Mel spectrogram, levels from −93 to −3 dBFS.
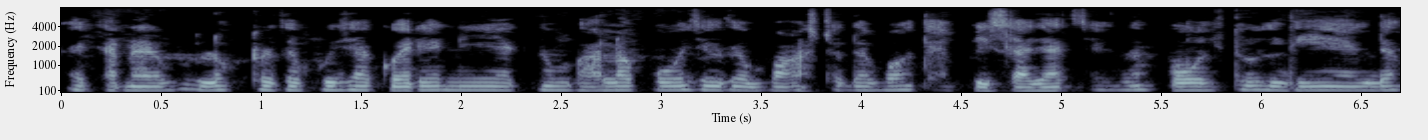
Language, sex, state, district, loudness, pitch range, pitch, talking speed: Bengali, male, West Bengal, Purulia, -37 LUFS, 125-135 Hz, 130 Hz, 105 wpm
